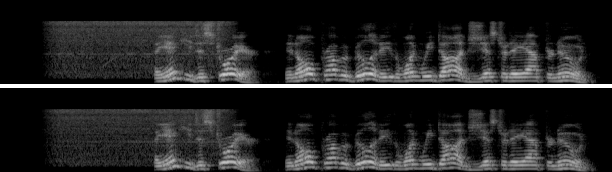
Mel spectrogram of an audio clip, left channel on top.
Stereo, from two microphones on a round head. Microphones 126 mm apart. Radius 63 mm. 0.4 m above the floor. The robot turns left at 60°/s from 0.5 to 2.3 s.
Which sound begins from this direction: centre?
A woman speaking, at 1.5 s.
